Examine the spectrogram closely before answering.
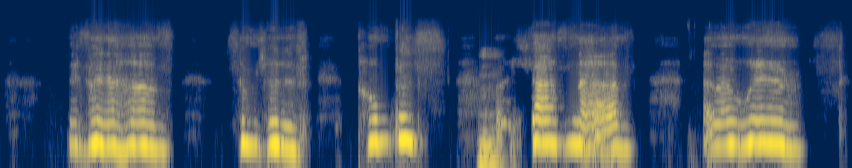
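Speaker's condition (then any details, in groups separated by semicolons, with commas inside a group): Speech impediment; disabled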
